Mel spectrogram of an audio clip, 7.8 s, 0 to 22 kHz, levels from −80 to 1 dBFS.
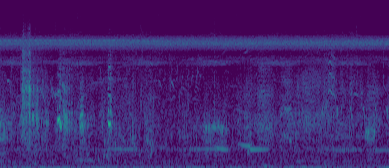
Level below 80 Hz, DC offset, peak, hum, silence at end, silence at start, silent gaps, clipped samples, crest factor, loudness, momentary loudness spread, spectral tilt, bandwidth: -66 dBFS; under 0.1%; -20 dBFS; none; 0 s; 0 s; none; under 0.1%; 26 dB; -43 LUFS; 7 LU; 0.5 dB/octave; 16.5 kHz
